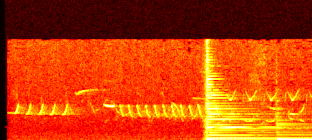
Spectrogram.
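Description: Faint trilling bird chirps over quiet outdoor ambience. About one and a half seconds in, a loud acoustic guitar chord is strummed, opening the song's introduction.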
